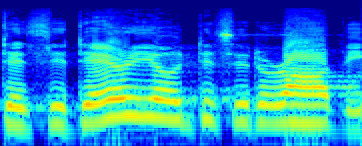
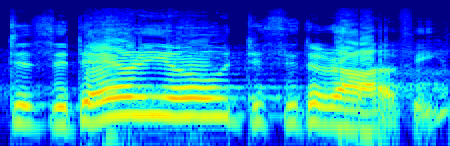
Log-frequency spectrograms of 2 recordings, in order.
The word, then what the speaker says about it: Desiderio Desideravi: The name of it is Desiderio Desideravi.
